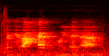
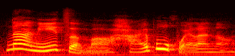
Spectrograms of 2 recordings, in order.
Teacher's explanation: the second tone in Dongbei Hua could change to the fourth tone in some cases, like 还、没 and 别, especially in imperative sentences where these characters are being stressed.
